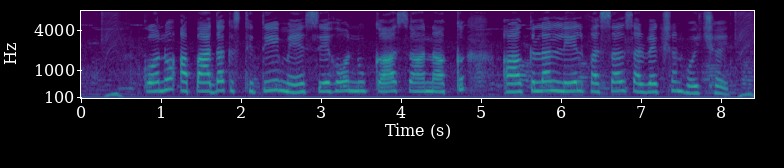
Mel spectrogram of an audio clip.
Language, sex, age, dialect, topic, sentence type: Maithili, male, 36-40, Eastern / Thethi, agriculture, statement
